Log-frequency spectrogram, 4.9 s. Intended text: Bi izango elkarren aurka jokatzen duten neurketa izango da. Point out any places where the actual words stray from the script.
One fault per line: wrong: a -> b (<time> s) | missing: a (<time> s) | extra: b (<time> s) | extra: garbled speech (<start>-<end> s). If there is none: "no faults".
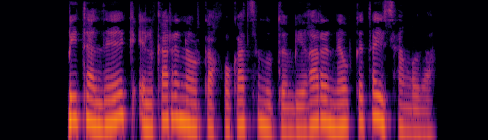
wrong: izango -> taldeek (0.8 s)
extra: bigarren (3.0 s)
